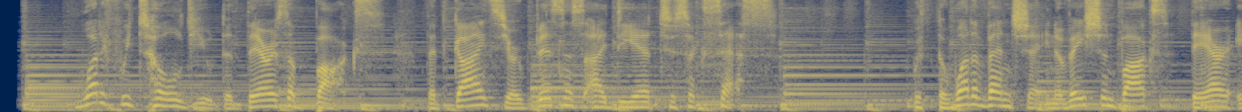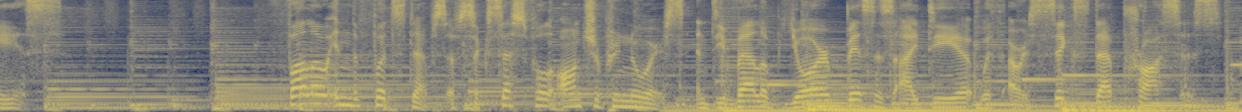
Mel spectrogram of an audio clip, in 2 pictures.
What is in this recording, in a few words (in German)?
Werbung österreichisch; WhatAVenture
